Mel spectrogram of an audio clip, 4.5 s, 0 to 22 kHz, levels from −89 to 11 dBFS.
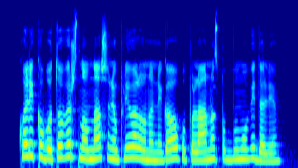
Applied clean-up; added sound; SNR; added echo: neural mask model DeepFilterNet 3.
